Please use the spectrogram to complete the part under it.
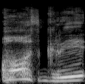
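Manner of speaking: put-on Scottish accent. Retelling what the police officer at a roadblock said: imitating a Scottish cop. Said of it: "And the cop was Scottish".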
